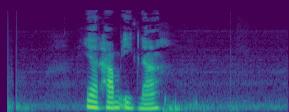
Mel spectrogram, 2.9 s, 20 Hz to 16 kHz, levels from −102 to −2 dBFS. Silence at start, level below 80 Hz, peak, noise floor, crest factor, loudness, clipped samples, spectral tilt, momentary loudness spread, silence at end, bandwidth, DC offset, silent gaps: 0.1 s; -68 dBFS; -10 dBFS; -62 dBFS; 24 dB; -30 LUFS; under 0.1%; -8.5 dB/octave; 18 LU; 1.1 s; 9.2 kHz; under 0.1%; none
